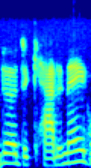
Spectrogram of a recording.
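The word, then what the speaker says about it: de Cadenet: And Amanda DeCadene, who I don't know how to say her last name, but if that is how you say it, that's how you say it.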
